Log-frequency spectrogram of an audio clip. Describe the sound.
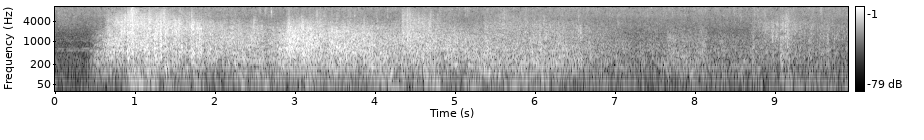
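Thunder rumbles through a storm with wind and heavy rain, several deep rolls rising over a constant loud hiss of downpour that lasts the whole time.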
